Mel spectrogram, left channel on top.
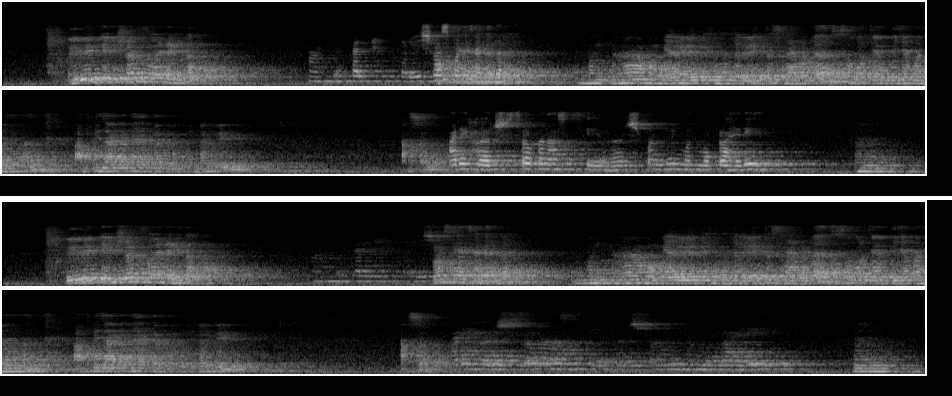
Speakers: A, on the right; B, on the left.
A: विवेकले विश्वासच होईना गेला.
B: हा मग काय त्याला विश्वास
A: काय
B: पटेना
A: सांगतलं?
B: गेला ते
A: मग हा. मग म्या विवेकला सांगितलं, विवेक तसं नाही म्हटलं समोरच्या व्यक्तीच्या मना आपली जागा तयार कराला लागते. कारण की <inaudible> असं
B: अरे हर्षच पण असंच ये. हर्ष पण लयं मण मोकळा आहे रे.
A: हा.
